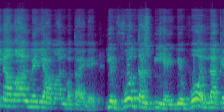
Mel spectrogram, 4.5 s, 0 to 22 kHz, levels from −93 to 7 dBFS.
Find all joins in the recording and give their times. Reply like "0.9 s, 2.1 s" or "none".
2.0 s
